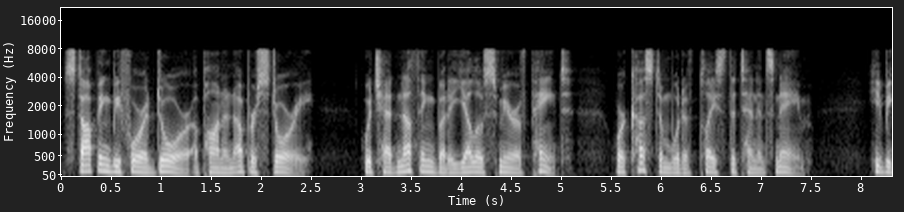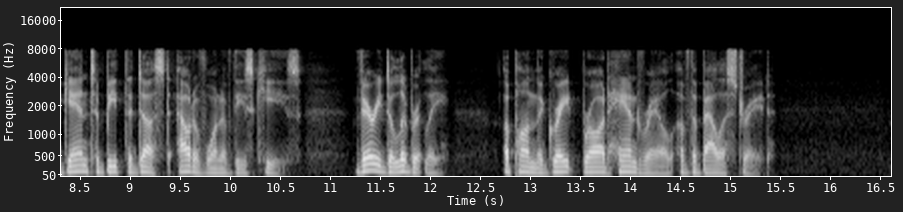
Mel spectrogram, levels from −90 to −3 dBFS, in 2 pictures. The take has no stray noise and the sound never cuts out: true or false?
true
